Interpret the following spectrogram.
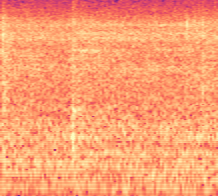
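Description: Steady background hiss of room noise, with a faint click about two-thirds of a second in.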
